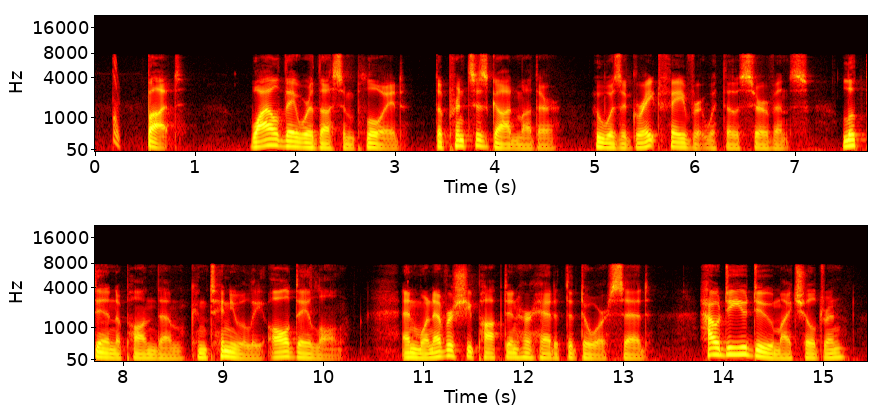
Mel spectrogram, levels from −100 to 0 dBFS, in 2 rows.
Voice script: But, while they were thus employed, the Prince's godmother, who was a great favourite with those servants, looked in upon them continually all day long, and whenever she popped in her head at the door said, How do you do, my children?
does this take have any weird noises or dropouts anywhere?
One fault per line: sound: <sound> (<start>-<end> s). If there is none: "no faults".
sound: chirp (0.2-0.3 s)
